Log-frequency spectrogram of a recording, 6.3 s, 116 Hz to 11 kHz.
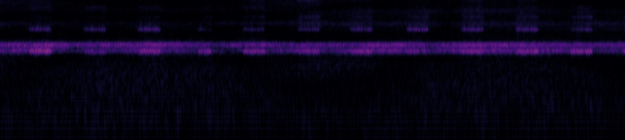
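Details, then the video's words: Crickets in a binaural 8D recording made for relaxation: a steady high trilling drone with shrill chirps pulsing about twice a second over a soft hiss. No other sounds. "3 HOURS OF 8D CRICKET SOUND"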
